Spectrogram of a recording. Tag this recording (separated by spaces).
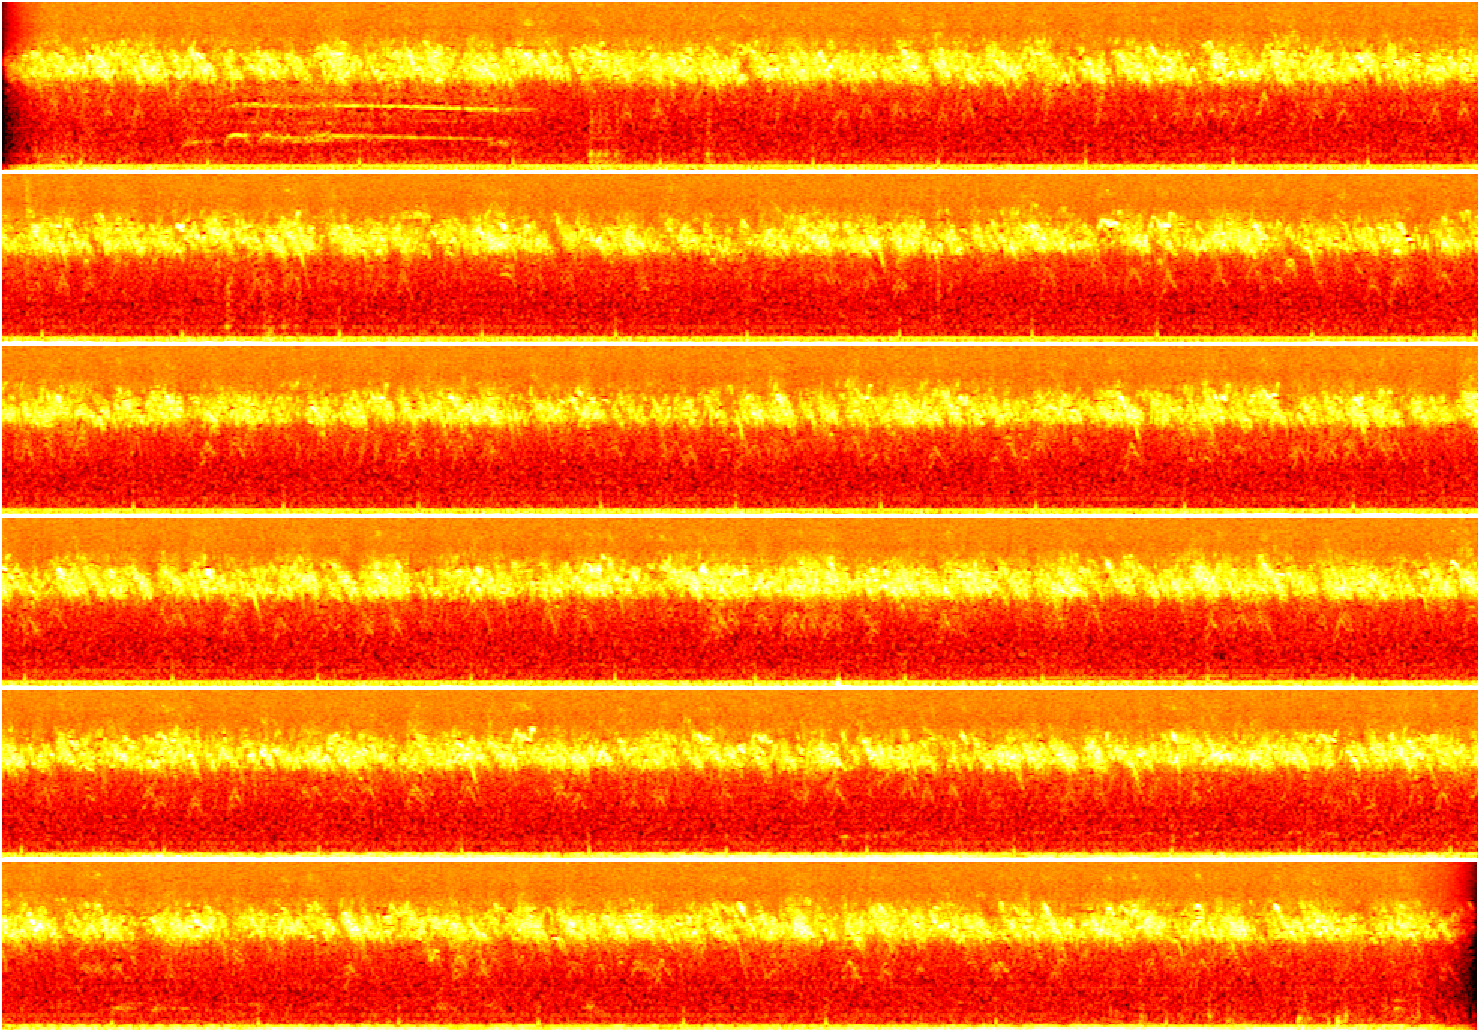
birds chirps noisy spring starlings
